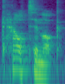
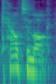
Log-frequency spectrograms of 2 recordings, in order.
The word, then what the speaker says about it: Cuauhtémoc: So this, on this side, is the last emperor of the Aztecs, and his name is Cuauhtémoc. I have researched that, and that's apparently how you pronounce it.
